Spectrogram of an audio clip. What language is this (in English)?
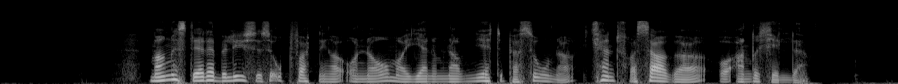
Norwegian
